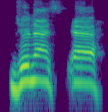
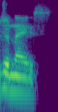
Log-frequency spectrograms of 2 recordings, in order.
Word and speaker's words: Junais: Junas. How you will pronounce? Otherwise, you will again correct me, Professor Agrawal. Okay. It's Junais.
